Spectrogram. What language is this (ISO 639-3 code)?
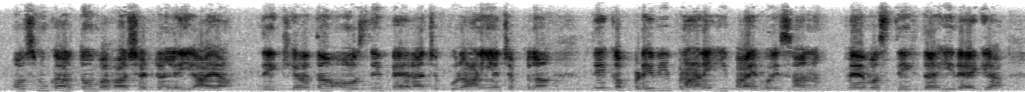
pan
